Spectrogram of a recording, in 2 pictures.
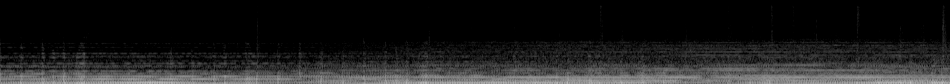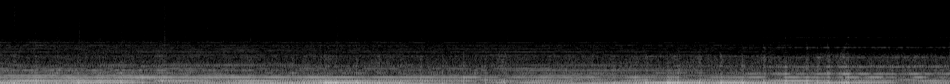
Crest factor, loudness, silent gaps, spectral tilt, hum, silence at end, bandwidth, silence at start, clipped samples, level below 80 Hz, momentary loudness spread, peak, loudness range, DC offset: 14 dB; -30 LUFS; none; -10 dB/octave; none; 0 s; 3.7 kHz; 0 s; under 0.1%; -30 dBFS; 8 LU; -12 dBFS; 3 LU; under 0.1%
